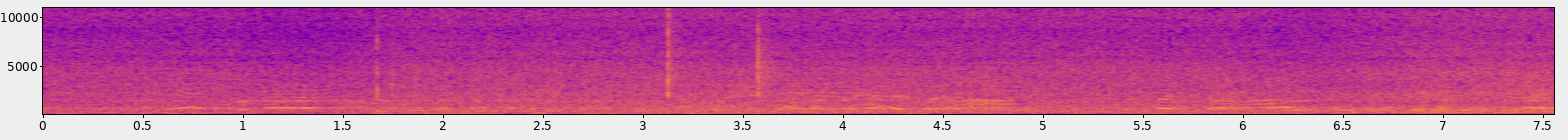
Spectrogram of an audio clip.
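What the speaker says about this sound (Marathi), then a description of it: "तिथे हा धबधबा आलेला आहे" A hidden waterfall at Kasarvadavli roars as a steady, dense wash of rushing water, constant and fairly loud throughout with no pauses.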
